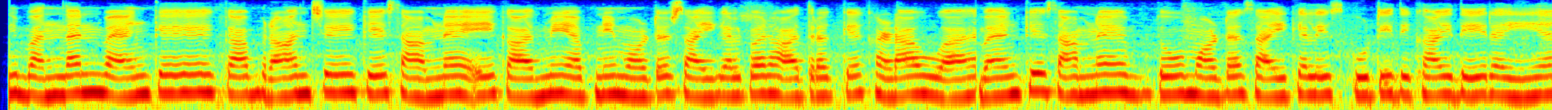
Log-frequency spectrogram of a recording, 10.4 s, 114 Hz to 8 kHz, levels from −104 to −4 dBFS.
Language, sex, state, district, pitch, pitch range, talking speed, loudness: Hindi, female, Uttar Pradesh, Jyotiba Phule Nagar, 210 Hz, 200-215 Hz, 190 wpm, -18 LUFS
